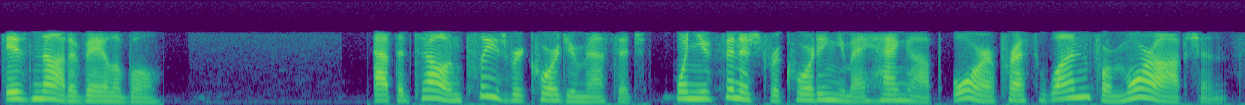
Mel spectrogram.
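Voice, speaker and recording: A woman's recorded voice giving an automated answering machine message in an even, measured, formal way. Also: lowish voice, dry recording. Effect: answering machine message over a phone line. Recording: tinny dry phone line.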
